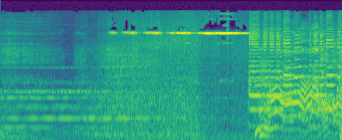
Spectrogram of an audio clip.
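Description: Cartoon soundtrack: soft sustained music under a rising rush of noise. About three seconds in, a loud wavering cartoon yell takes over as the cat is startled awake.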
